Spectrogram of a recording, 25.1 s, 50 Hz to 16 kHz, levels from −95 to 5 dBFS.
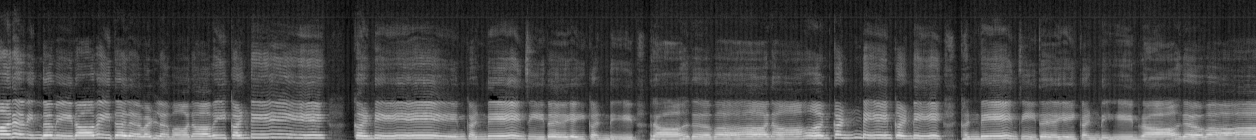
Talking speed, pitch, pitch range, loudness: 40 wpm, 255 Hz, 230-310 Hz, -19 LUFS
